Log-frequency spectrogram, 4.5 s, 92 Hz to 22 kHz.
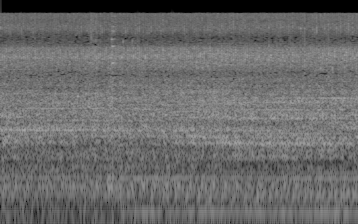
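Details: Chrysler 3.6 Pentastar V6 van after replacing the camshaft (used) because a failed rocker arm caused ticking on the rear bank (bank 1): even, steady idle with a smooth hum and no tapping from the valve cover; healthy.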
